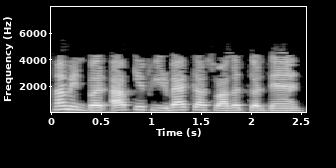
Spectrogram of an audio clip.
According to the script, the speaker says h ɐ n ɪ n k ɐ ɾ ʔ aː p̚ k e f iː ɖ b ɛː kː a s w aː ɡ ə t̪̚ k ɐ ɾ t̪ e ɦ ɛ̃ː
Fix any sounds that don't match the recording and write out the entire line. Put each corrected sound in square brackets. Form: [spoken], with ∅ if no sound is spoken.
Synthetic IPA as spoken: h ɐ [m] ɪ n [p] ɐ ɾ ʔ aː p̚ k e f iː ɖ b ɛː kː a s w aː ɡ ə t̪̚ k ɐ ɾ t̪ e ɦ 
